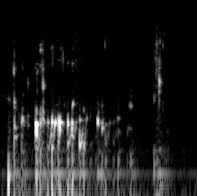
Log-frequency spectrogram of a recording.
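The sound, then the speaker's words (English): Someone drinks water: a quick, irregular run of wet gulps and swallowing sounds, a pause, then one last slurp before it goes quiet. “I'll let you guys read it on screen while I drink water.”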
